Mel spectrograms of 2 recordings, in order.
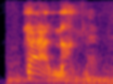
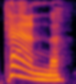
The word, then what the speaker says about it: Cannes: Cannes. – Cannes.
